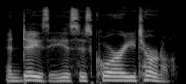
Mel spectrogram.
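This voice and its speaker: A woman voicing a massive male alien warrior who speaks in a low, calm, commanding rumble. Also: fairly quick, dry recording, studio quality, close to an everyday voice. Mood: somber.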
